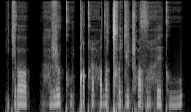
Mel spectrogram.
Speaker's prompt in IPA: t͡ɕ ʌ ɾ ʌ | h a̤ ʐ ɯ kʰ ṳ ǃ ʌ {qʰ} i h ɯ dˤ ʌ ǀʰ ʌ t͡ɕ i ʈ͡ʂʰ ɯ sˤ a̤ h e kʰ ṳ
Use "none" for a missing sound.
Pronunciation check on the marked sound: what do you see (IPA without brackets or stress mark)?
qʰ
